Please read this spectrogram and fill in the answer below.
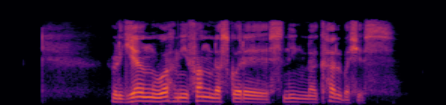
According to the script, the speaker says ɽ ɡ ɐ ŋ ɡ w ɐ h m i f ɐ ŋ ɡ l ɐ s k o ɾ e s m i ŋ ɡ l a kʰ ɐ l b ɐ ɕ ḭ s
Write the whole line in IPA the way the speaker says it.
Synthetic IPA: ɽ ɡ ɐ ŋ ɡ w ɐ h m i f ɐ ŋ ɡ l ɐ s k o ɾ e s n i ŋ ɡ l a kʰ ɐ l b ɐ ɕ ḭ s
